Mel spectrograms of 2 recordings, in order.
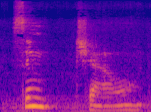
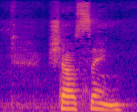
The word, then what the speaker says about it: Shaoxing: some soy and some sing Chow I believe that's how you pronounce it Shia sing uh wine that's a better pronunciation but if you ever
